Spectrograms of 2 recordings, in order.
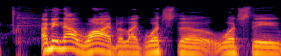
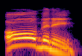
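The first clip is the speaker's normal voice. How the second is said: high, loud echo of the town name; louder, emphasized; 9 semitones higher, 6 dB louder than usual. Shown as a demonstration. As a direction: repeat it loudly for emphasis. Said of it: "repeating it louder".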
